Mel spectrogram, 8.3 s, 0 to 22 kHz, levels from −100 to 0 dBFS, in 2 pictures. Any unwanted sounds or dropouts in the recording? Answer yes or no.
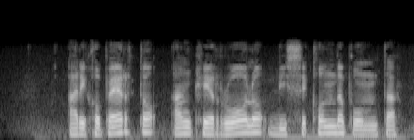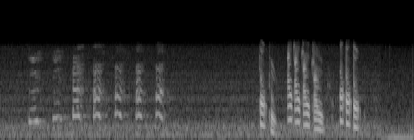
yes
